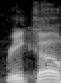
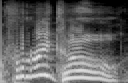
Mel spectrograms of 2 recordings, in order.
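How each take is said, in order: First: Said in the usual way. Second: The name "Rico!" cried out much higher and louder; excited shout. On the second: Real, not acted. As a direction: call "Rico!" like a fan in the stands.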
